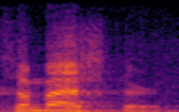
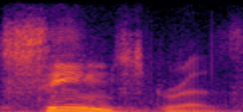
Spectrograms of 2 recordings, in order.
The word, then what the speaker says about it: semester: This his third semester. Oh, Phil. Uh, say that word again, will you? Semester. Say it once more. Semester. You know, folks, at rehearsal, he kept pronouncing it seamstress. Imagine seamstress.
